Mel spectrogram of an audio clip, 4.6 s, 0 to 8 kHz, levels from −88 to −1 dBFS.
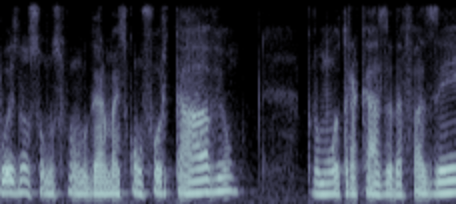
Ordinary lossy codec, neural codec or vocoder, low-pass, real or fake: Opus, 24 kbps; none; 7.2 kHz; real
